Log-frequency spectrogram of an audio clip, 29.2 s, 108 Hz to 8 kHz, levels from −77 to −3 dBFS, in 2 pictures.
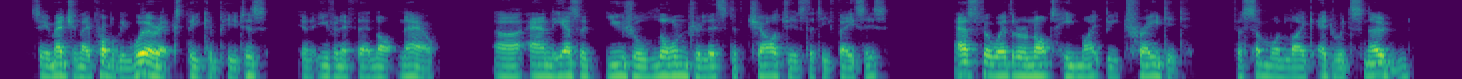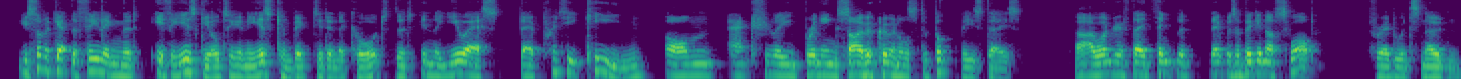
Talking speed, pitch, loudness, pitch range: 190 wpm, 120 Hz, -25 LUFS, 110-130 Hz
